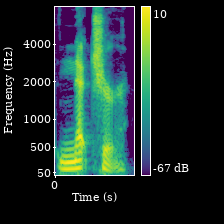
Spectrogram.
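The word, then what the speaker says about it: netjer: It's spelled NTR. It's pronounced netcher. It means creation.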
